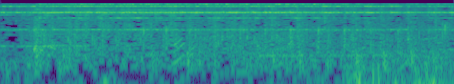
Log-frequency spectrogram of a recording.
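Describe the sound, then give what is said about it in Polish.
Small handbells jingle continuously in a bright, shimmering wash, mixed with a steady patter of clapping from a group, all fairly loud throughout, a greeting to viewers of Telewizja Trwam and listeners of Radio Maryja at a regional gathering of children's rosary circles in Warmontowice. “I do tych oklasków dołączymy także nasze anielskie, piękne dzwoneczki.”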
